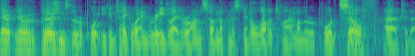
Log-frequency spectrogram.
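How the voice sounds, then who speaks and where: A man's very deep, low voice in a strong Australian accent, with ordinary pitch variation, at a very fast pace, on a very clean recording with a silent background. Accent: broad Australian. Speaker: management consultant, panelist. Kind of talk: panel discussion presentation. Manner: hesitant, many fillers and repetitions.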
